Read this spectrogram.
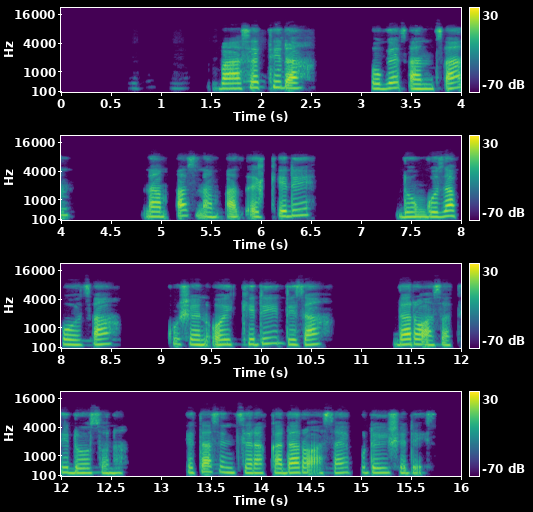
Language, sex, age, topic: Gamo, female, 18-24, government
